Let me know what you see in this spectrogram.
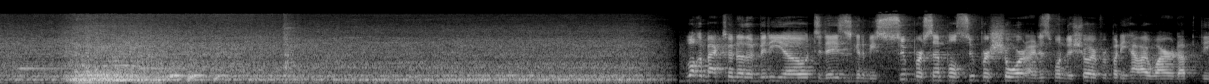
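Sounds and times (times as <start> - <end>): vehicle engine running: 0.0 - 6.8.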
